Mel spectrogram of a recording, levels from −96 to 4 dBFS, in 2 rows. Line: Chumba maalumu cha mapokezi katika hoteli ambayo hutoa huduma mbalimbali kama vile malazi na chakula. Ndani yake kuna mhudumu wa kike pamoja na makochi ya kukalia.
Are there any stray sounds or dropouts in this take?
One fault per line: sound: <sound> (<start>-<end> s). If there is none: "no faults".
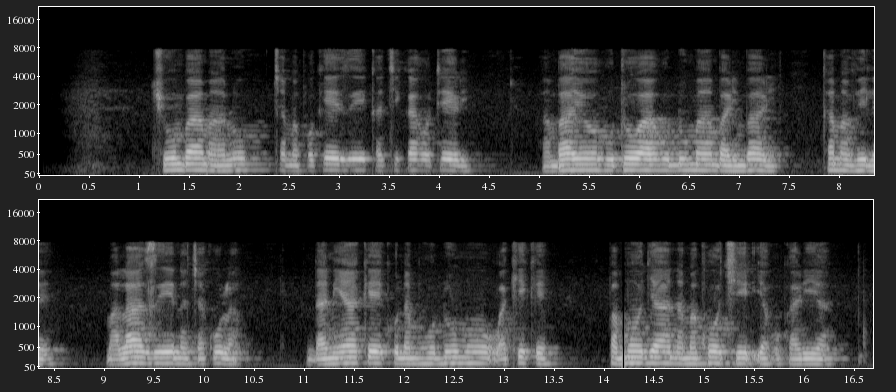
sound: dropout (14.2-14.2 s)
